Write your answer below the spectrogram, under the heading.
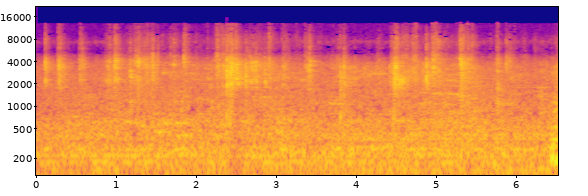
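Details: Crackling, crunching handling noise with brief clicks and faint voices in the background, and no animal calls.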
